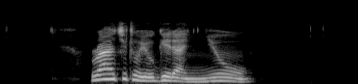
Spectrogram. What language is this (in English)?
Ganda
